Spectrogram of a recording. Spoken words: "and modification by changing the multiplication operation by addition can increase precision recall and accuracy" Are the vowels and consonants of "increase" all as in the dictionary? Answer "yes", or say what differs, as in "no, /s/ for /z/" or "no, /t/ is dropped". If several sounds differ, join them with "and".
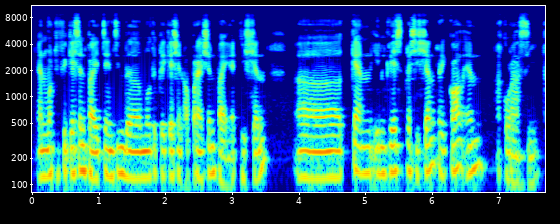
yes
